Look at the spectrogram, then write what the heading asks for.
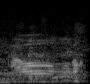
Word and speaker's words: ahorro: It's pronounced ahorro.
